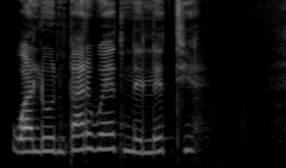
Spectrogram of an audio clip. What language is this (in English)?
Kalenjin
